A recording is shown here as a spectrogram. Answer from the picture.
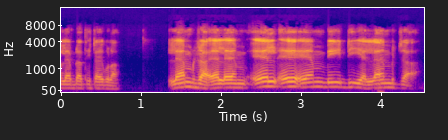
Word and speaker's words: lambda: ল্যামডা, LAMBDA, ল্যামডা। বি এর উচ্চারণ নাই, বলবেন ল্যামডা। ল্যাংডা বললেন না আবার কিন্তু কেউ, এটা দিস ইজ ল্যামডা।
